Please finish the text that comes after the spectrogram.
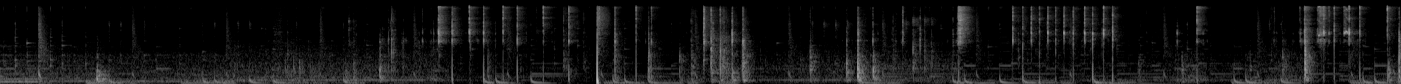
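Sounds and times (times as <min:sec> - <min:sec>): background music: 0:00.0 - 0:14.0
pipe cutter ratchet clicking: 0:03.9 - 0:07.4, 0:08.5 - 0:14.0.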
